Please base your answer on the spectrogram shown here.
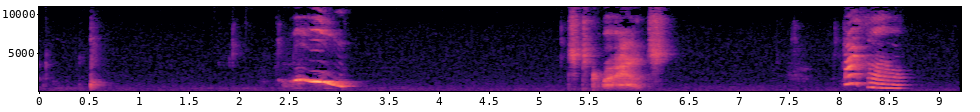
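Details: Pet female parrot talking indoors after wandering into a storage room, where she talks more than anywhere else; three short speech-like bursts with long silent gaps, the last a falling series of harmonic syllables.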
